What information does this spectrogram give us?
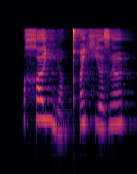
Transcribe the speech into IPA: χɜ˦ɲe̤˨ qʼə̃˦çə˧zə̃˦

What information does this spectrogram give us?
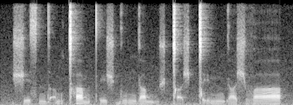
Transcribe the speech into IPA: ʃe˩˧snda̰˧˥mǀʰa˥m tʼe˩˧ʃɡu˥ ŋɡa˧mṵ˩˧ʃǀa̰˩ʃ ǀḛ˥mŋɡa˩˧ʃ va˧˥

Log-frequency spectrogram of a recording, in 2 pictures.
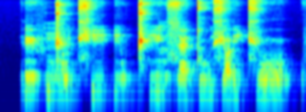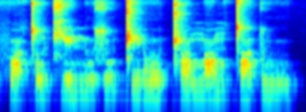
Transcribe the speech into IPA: ɾef ŋ͡ǁot͡ɕʰi ʔiwǁʰil zætuɕɒ ɾit͡ɕo | fɒǀot͡ɕe nuzuɡ͡ǁe ɾo ǁɒŋɒŋ ǀɒtu

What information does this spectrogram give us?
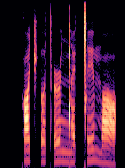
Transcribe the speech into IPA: kɒt͡ʃʼɤ tʼə˞ŋ͡ǃɛ ǀe mɒ

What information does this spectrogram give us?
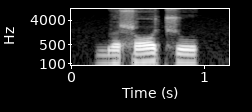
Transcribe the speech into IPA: bœɬɔt͡ʃu

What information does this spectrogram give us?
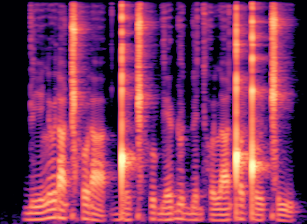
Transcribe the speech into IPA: ɖilɯ ɾaǁʰoɾa | ɡ͡ǃeǁʰu ɡe ɖudɖedho laǃɤǃuɪ̯ ǁi

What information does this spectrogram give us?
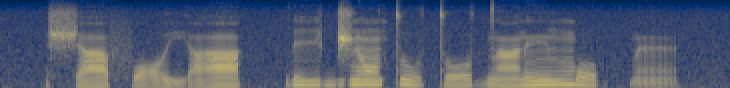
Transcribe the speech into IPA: ʃa˨fɔ˨ja˨˦ | ɾi˦ d͡ʒɔ̃˦tu˦˨to˨˦ dã˧ɾĩ˦mo˦˨k͡pɛ̃˨

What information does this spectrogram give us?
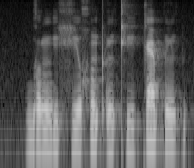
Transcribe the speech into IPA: ɡoŋi xiχʷẽ pʼĩkʰi kæpĩp

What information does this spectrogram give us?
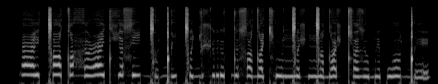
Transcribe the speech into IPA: ʕie̯ǀʌtˤʌ həo̯ʕitçʌ si ɡ͡ǀʊɡ͡ǃiǀʊ ɟoʃrutdʊ sudˤəcʰu ŋ͡ǀəʃŋ͡ǀədˤuʃcʰʌ zubepwoɡ͡ǃe

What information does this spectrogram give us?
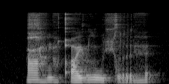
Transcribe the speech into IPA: ʕa̤˦ŋa̤˦qʼʌ˧ jɯ˦lu˨ ço˨ rɛ̤˦

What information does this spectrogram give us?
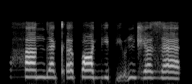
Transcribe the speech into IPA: ha ndækʼɜpɑ bʲepʲṵ nd͡ʒɜzæ

